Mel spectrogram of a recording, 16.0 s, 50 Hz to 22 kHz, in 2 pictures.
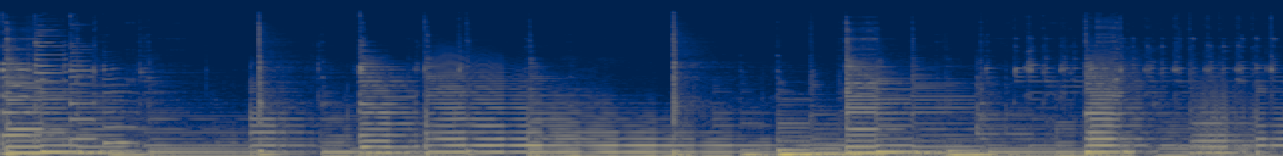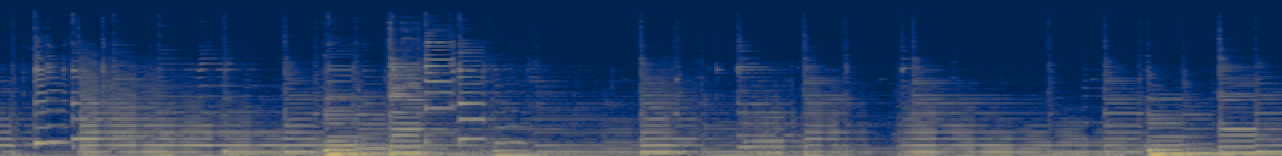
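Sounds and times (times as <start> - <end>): acoustic guitar music: 0.0 - 16.0.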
